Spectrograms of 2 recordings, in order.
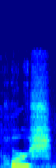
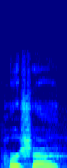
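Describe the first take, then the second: First: The name is pronounced the anglicized way. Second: The name is pronounced the German way. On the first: "I know people say Porsche" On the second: "I am saying it the German way"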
